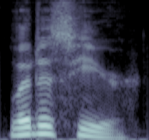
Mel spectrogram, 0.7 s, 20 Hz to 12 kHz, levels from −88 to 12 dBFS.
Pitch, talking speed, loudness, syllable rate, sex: 140 Hz, 240 wpm, -16 LUFS, 4.9 syllables/s, male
